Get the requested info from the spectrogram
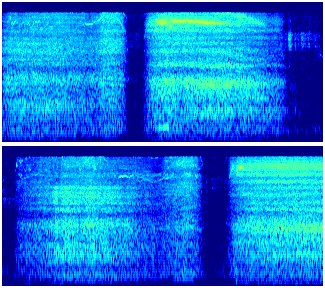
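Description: A woman's slow, deep breathing close to the microphone: about four long breaths with brief pauses between them.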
